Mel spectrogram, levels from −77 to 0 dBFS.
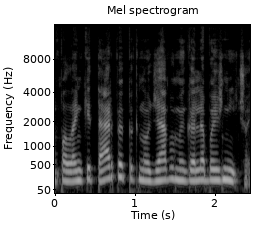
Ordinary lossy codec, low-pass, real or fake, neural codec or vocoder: Opus, 32 kbps; 14.4 kHz; real; none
